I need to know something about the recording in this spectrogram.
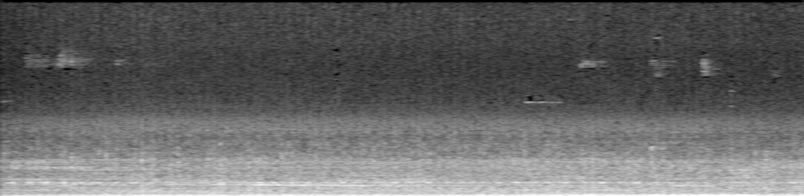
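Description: Ford LTD Crown Victoria's engine idling steadily with a low, even hum.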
